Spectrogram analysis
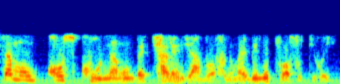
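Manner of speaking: ordinary delivery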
